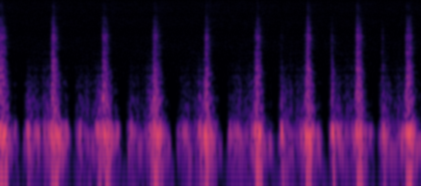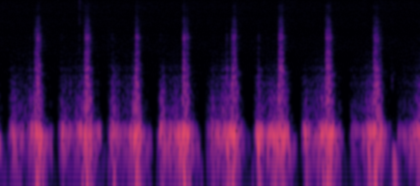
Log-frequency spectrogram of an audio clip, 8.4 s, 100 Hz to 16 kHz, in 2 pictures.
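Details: Heart sounds recorded at position P during a change from sitting to standing: consistently loud S2, variable S1, and episodes of murmur.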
